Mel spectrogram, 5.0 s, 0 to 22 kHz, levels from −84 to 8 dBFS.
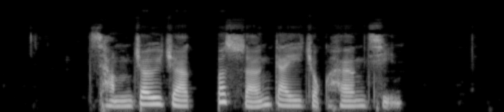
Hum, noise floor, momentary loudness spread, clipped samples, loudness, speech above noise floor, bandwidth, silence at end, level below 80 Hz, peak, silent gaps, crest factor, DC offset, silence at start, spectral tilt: none; -82 dBFS; 8 LU; under 0.1%; -19 LUFS; 64 dB; 10.5 kHz; 1.05 s; -54 dBFS; -2 dBFS; none; 20 dB; under 0.1%; 0.9 s; -4 dB/octave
